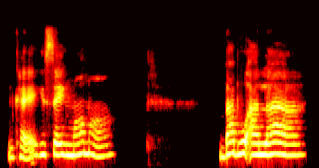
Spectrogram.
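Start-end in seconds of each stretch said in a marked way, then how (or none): 1.0-4.5 small put-on little child voice. Mother retells her son speaking in Assyrian; little child's voice. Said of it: "in this little voice".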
